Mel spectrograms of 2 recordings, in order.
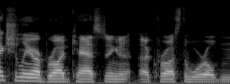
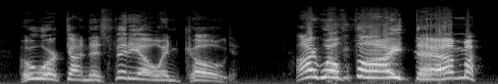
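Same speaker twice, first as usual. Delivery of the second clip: very loud, high-pitched, slow drawn-out yell; 13 semitones higher, 15 dB louder than usual. Demanding who made a badly rendered video: J. Jonah Jameson voice. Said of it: "I sound like J. Jonah Jameson".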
